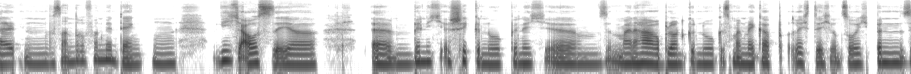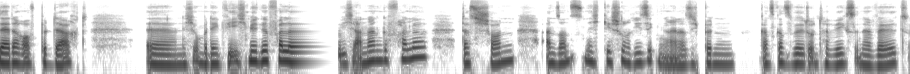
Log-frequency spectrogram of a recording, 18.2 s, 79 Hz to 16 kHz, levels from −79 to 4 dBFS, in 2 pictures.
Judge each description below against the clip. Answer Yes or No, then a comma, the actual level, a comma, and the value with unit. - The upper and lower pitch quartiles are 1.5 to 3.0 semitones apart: Yes, narrow, 2.5 semitones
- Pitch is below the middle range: No, medium, 170 Hz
